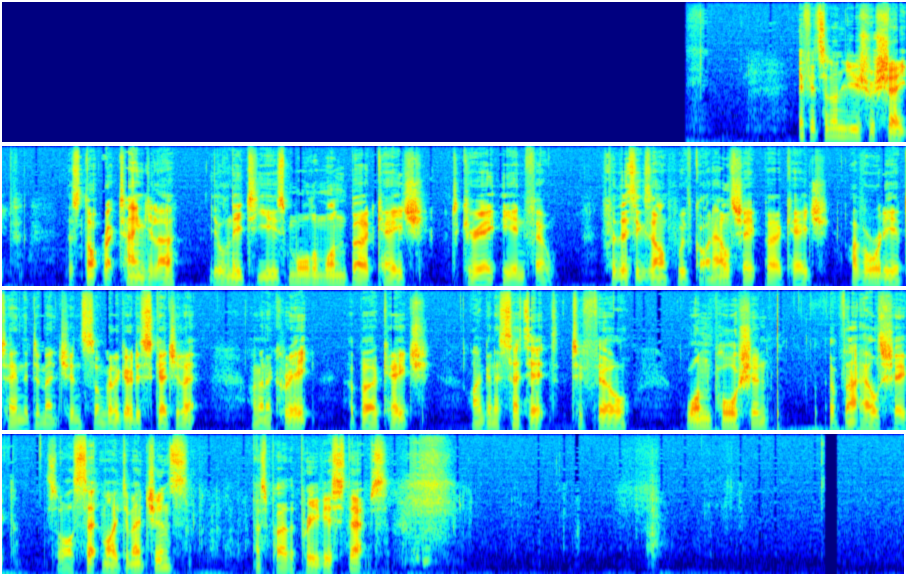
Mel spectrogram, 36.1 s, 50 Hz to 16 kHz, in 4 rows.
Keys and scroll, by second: 22.8 Delete, 23.9-24.8 typing, 27.5-28.8 typing, 28.8 Tab, 28.9 Return, 34.3 7, 34.9 Return.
